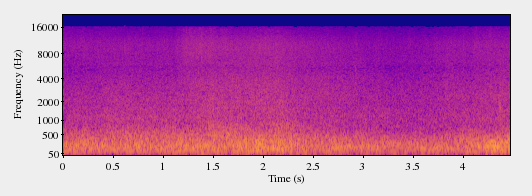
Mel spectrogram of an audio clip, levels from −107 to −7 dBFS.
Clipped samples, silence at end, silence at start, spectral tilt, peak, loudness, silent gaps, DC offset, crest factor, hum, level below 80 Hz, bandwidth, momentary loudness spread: under 0.1%; 0 s; 0 s; -5.5 dB/octave; -24 dBFS; -39 LUFS; none; under 0.1%; 14 dB; none; -56 dBFS; 16.5 kHz; 7 LU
